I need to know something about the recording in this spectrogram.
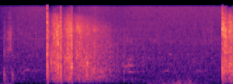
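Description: A single handgun shot on an outdoor firing range about half a second in, its report dying away over about half a second.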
